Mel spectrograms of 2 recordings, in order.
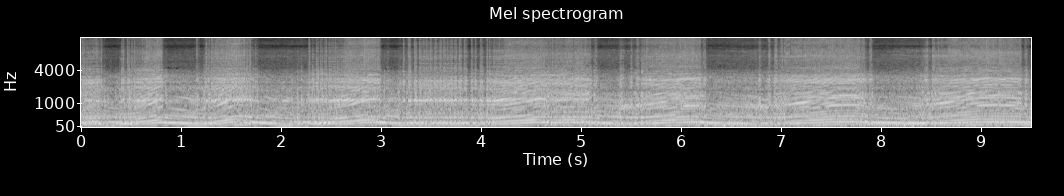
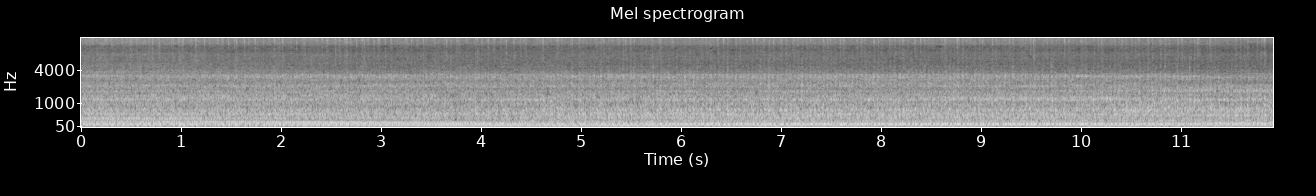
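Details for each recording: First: Arctic Cat ZRT 600 triple two-stroke snowmobile, center plug boot reattached: crisp three-cylinder buzz with repeated throttle blips, pitch rising and falling cleanly; the fuel pump works and the engine runs properly. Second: ZRT 600 two-stroke triple snowmobile idling high near 3000 rpm; brake cleaner sprayed at crank seal, pitch slowly sags lower. Crankshaft seal air leak.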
